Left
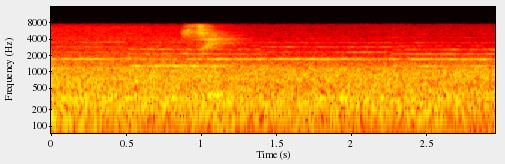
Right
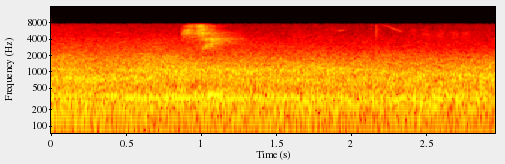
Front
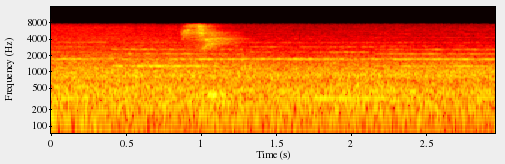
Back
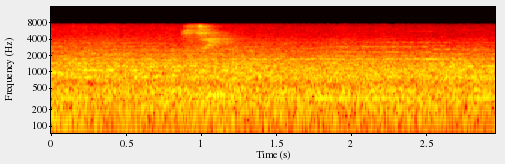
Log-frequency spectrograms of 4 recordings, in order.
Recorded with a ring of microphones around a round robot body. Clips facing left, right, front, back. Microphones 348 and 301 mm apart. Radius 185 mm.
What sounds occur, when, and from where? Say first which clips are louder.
0.9 s whispering: right 2 dB, even; 20° left, 0.8 m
